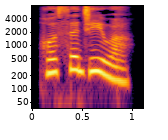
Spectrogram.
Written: ಹೊಸಜೀವ

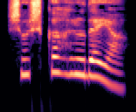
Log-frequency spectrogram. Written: ಶುಷ್ಕಹೃದಯ

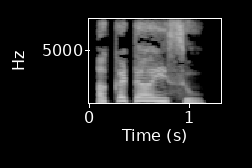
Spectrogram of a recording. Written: ಅಕಟಾಯಿಸು

